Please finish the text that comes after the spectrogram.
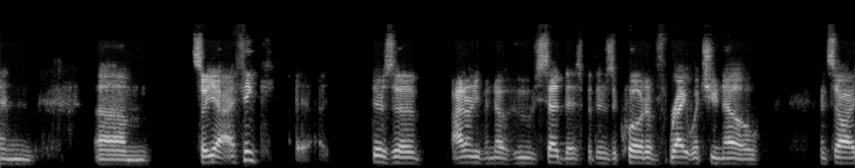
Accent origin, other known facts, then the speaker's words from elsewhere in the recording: Rockwall, Texas, United States; I'm originally from Rockwall, Texas, which is outside of Dallas. And I actually grew up in between Heath and Forney, so super tiny little towns.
